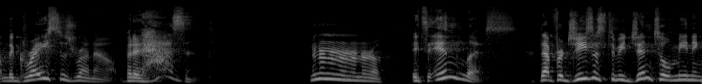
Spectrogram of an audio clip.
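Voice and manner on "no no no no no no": ordinary talk, nothing marked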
